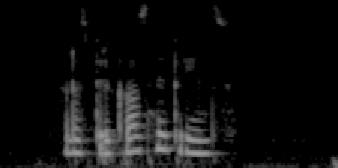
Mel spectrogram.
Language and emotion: Russian, neutral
